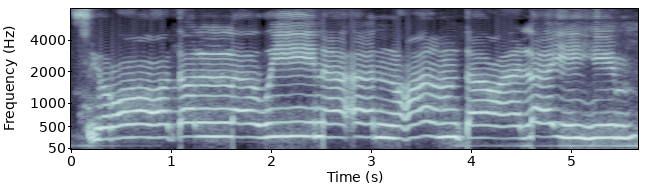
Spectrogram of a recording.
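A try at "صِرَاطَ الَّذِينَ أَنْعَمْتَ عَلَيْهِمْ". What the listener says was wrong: Sli, tebalkan lagi sedikit slotnya. Siratal ladzi, jangan li, jangan sampai kayak huruf v kasroh. Zi tipis, lidahnya rileks. Siratal ladzi, jangan li. Siratal ladzina an'amta alaihim.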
